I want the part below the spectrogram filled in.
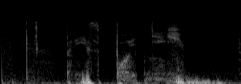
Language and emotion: Russian, neutral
